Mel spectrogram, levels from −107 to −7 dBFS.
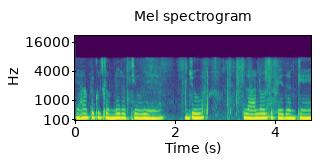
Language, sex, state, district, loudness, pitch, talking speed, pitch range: Hindi, male, Uttar Pradesh, Lalitpur, -10 LUFS, 190 Hz, 175 wpm, 185-195 Hz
